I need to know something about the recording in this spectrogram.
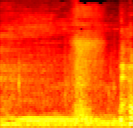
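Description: A low, steady moaning voice held for about a second, with a short hiss partway through, then a laugh right at the end.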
